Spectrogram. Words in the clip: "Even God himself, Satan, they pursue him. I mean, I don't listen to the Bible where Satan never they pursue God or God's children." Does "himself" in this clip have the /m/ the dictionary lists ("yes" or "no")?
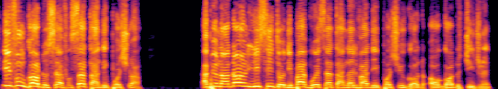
no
